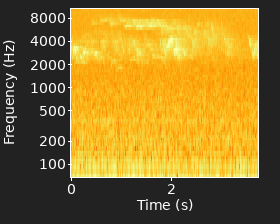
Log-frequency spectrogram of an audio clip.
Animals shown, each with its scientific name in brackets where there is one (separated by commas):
Black-and-white Warbler (Mniotilta varia), Red-eyed Vireo (Vireo olivaceus), Chestnut-sided Warbler (Setophaga pensylvanica), Rose-breasted Grosbeak (Pheucticus ludovicianus)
